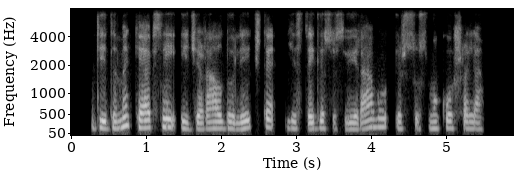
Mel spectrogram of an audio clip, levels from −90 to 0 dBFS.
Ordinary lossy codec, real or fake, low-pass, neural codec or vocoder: Opus, 16 kbps; fake; 7.2 kHz; codec, 24 kHz, 6 kbps, HILCodec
